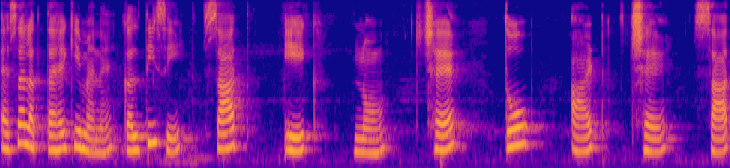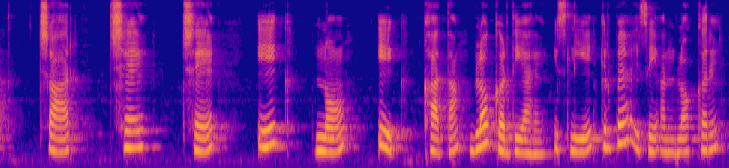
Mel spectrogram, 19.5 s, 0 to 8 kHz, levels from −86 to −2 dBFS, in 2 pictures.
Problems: none marked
